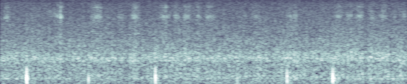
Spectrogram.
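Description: Marker pen squeaking faintly across a whiteboard in short quick strokes as words are written, with a few light taps of the tip.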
